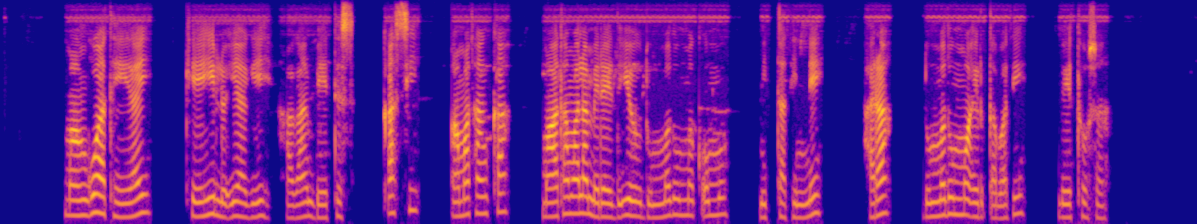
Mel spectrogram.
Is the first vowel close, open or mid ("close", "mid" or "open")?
open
